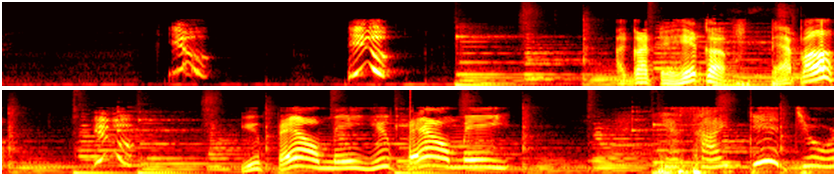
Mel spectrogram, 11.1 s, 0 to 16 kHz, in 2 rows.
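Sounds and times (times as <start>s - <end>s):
person hiccuping: 2.3s - 2.6s, 6.1s - 6.5s
background music: 3.0s - 11.0s.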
